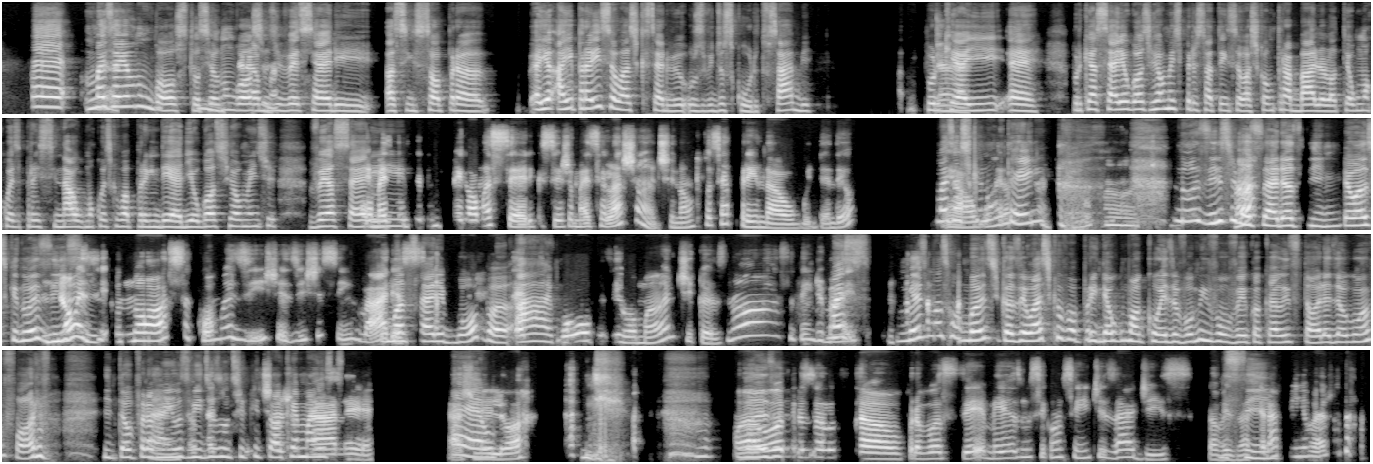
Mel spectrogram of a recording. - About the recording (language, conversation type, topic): Portuguese, podcast, De que jeito o celular atrapalha o seu dia a dia?
- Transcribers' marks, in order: giggle; giggle; laugh; laugh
